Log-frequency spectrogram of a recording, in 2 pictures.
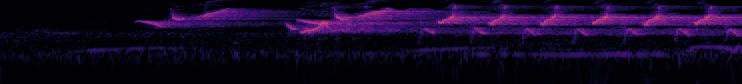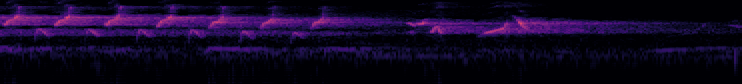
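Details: A Northern cardinal gives a loud, clear song. A pair of sharp downslurred whistles breaks into a long rapid series of repeated slurred notes, roughly six per second, then ends with two softer downslurs fading away.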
